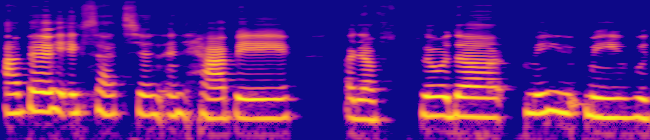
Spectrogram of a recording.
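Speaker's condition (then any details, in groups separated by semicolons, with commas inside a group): Down syndrome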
